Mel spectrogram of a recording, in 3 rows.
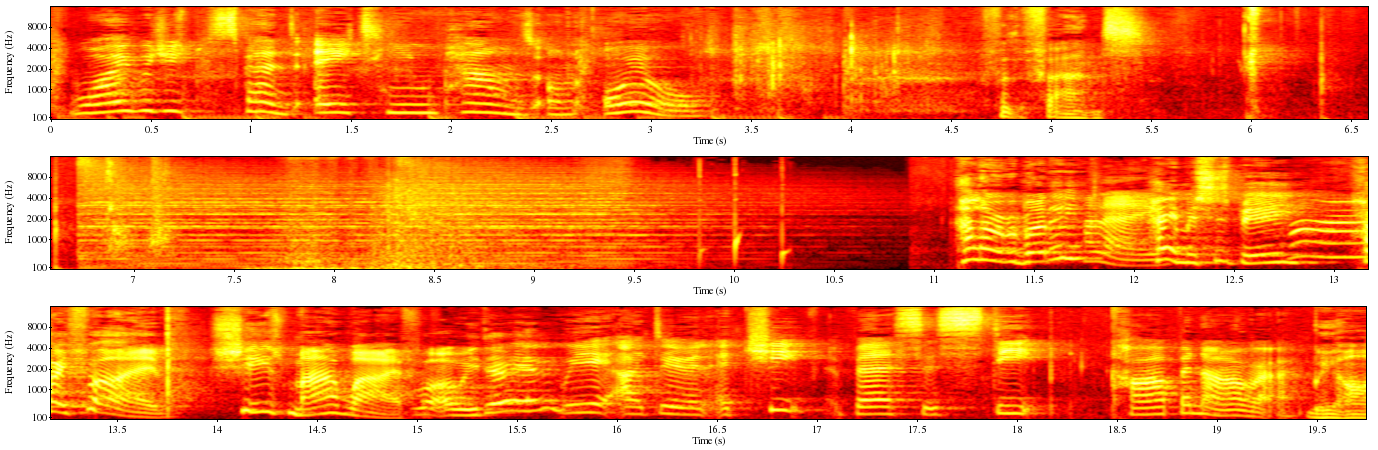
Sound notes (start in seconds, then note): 6.7 kisses; 6.7 upbeat music; 9.8 logo popping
